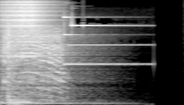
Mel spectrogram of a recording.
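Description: The end of a TV segment's title music, fading out after a final hit. About a second in, a bright bell-like ding starts and rings steadily until the sound cuts off abruptly.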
